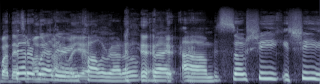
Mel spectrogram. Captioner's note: laughs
